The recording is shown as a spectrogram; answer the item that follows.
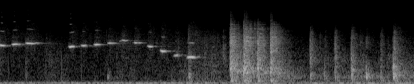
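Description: A person whistling a short tune, a run of stepped notes that ends in a falling glide, followed by a quick run of sharp taps and clatter.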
